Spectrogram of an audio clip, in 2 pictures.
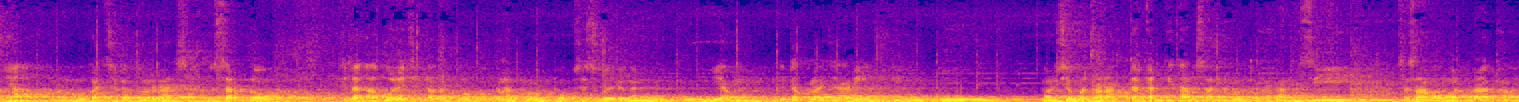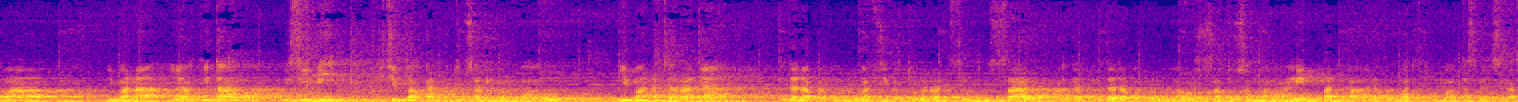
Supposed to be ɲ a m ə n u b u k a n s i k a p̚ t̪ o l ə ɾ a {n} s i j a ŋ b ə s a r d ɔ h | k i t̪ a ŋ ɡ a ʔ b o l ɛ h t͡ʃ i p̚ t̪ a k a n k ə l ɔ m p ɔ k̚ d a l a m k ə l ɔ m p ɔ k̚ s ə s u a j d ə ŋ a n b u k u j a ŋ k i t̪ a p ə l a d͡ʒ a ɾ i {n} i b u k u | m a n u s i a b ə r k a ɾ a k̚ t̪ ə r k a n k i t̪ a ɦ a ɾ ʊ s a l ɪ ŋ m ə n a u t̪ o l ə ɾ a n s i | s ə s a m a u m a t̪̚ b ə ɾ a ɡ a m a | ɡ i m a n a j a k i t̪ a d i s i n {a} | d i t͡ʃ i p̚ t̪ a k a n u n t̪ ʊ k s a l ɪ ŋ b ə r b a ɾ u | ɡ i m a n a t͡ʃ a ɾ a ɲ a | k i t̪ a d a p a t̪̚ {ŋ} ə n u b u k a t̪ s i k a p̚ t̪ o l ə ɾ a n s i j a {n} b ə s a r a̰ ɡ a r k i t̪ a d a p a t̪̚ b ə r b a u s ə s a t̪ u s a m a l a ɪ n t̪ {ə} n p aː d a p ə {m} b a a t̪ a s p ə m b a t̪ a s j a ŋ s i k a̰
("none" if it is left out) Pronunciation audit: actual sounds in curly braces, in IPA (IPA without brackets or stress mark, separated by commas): n, d, i, m, ŋ, a, m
